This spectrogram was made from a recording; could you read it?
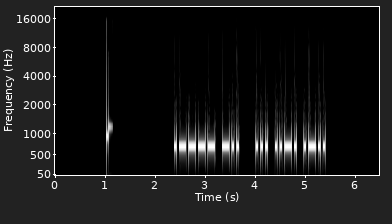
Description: Morse code, heard as a keyed tone, about 25 wpm, 700 Hz. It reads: 1D SFL
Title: Field Day Exchanges - 25wpm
